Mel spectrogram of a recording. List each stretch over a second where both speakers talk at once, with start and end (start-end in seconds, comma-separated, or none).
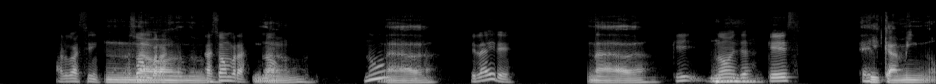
1.0-2.9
